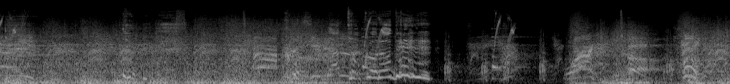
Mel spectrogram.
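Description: Heavy blows and crashes of a fight thud in quick succession.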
